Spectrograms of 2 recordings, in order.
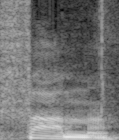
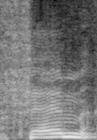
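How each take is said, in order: First: The vowel is pronounced like an 'a'. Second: The vowel is pronounced like an 'e'. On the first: The speaker calls it right. "la prononciation c'est A" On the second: The speaker calls it wrong. "C'est pas femme"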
